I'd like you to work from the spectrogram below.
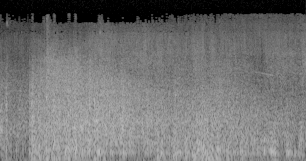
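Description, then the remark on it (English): Deep, rolling thunder rumbles loudly and continuously after a brief quieter start, a heavy storm roar filling the low end with a faint hiss of rain beneath. No voices. “And you see the world storm raging behind it.”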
